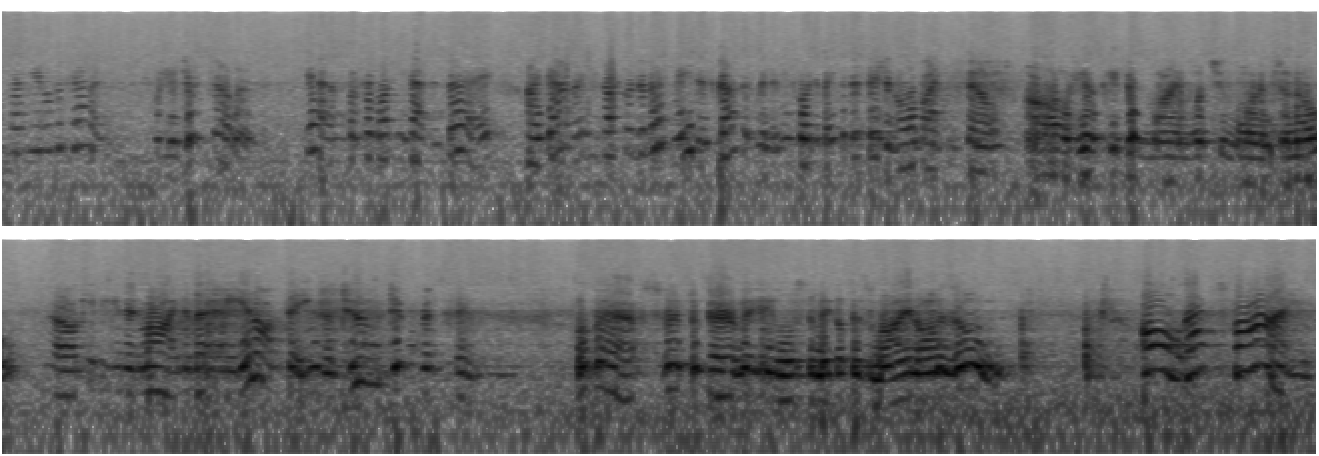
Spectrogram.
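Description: Indistinct speech throughout, with no words clear enough to make out; the voices sit in a narrow middle range with little bass or treble.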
